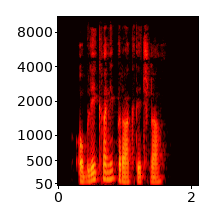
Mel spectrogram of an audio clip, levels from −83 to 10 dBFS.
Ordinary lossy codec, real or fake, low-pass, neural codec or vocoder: MP3, 64 kbps; real; 9.9 kHz; none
